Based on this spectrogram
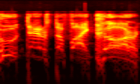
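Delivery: very loud, shrill, very high booming barked delivery. Game master voices a struck enemy rising over his wolf, barking out a challenge. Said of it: "He's gonna bark out".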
